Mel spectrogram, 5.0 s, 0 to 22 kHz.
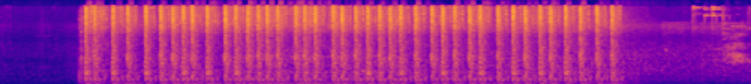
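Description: An automatic weapon in the video game Arma 3 fires one sustained, rapid, loud burst lasting about three and a half seconds, then cuts off abruptly.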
